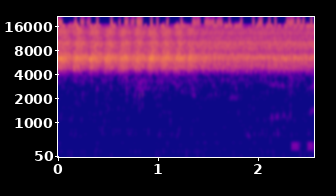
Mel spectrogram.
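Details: At sunset on an afternoon among trees, a cricket trills steadily, a high, thin, shimmering tone with a fast pulsing beat.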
